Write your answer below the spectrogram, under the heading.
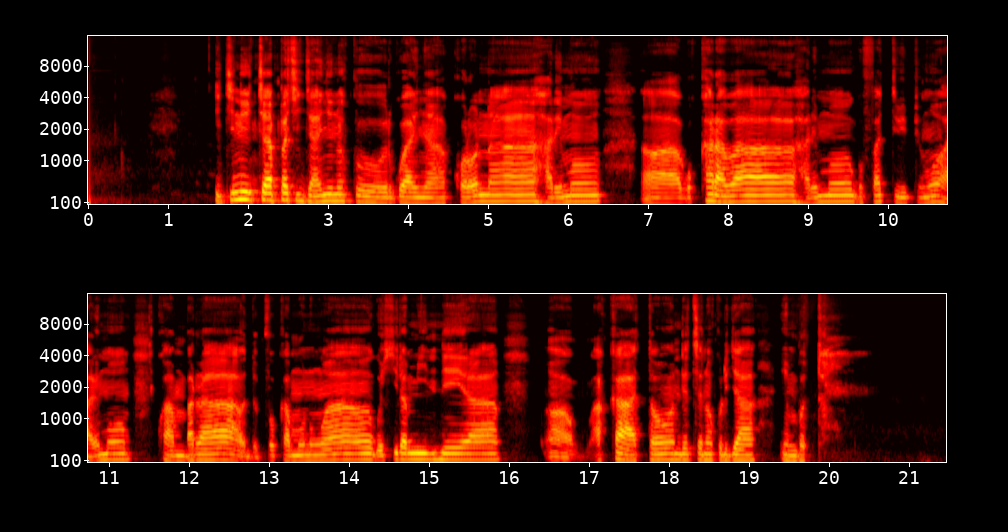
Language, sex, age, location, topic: Kinyarwanda, male, 25-35, Huye, health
